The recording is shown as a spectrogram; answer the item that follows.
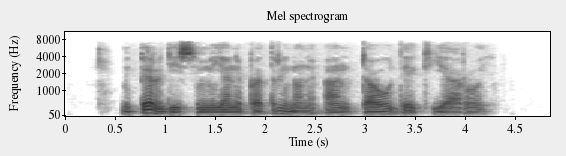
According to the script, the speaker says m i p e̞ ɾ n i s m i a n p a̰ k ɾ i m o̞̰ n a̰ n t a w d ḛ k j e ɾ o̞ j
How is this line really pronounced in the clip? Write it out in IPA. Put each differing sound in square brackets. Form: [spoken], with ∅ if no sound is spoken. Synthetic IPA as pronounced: m i p e̞ ɾ [d] i s m i a n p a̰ [t] ɾ i [n] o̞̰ n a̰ n t a w d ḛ k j [a] ɾ o̞ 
